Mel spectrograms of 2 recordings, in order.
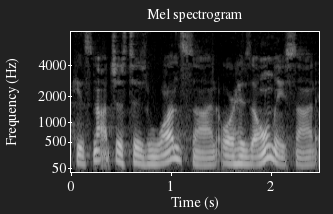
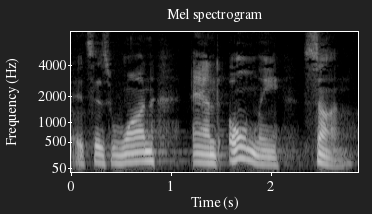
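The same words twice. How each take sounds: First: Said in the usual way. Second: Slow, weighted stress on "one and only"; slow down and press "one and only" home; emphatic one and only. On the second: Shown as a demonstration. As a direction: lean hard on "one and only", word by word. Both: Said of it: "but it's emphatic".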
